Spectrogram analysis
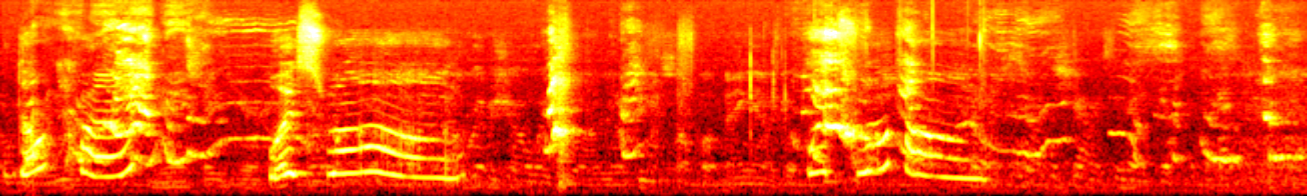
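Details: A spoiled male Chihuahua crying for attention, not needing to pee, gives drawn-out, wavering whines that bend up and down, sounding much like a cat's meow. Chihuahua.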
